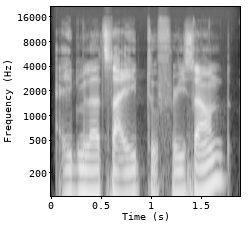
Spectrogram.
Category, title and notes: Speech > Solo speech
My Egyptian housemate saying _ In Arabic.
